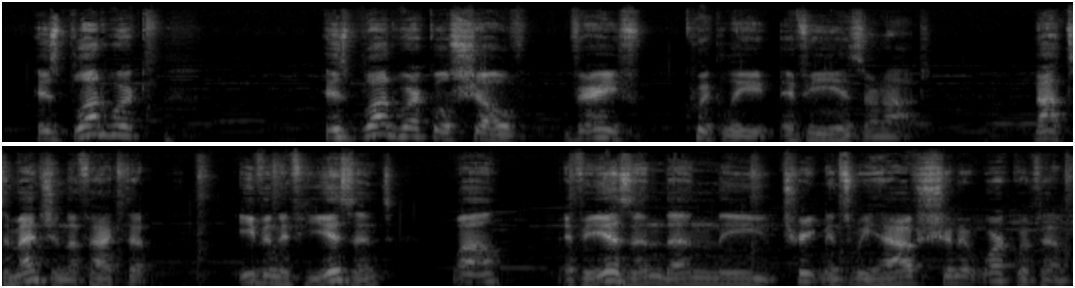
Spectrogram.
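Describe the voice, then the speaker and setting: A man's put-on character voice with long, frequent pauses over clear music in the background. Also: medium pitch for a man, moderate pace. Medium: actual play. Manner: excited.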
